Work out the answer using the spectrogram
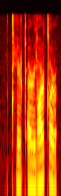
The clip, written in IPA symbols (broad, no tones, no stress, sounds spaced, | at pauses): tʰ i ɭ kʼ œ ɭ j ɔ ɭ t o ɭ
